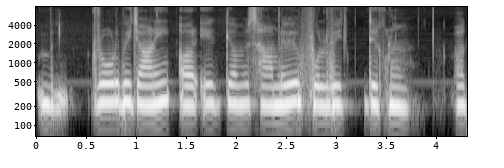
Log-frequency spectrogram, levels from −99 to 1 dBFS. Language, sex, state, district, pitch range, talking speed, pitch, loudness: Garhwali, female, Uttarakhand, Tehri Garhwal, 215-235 Hz, 140 wpm, 220 Hz, -12 LUFS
